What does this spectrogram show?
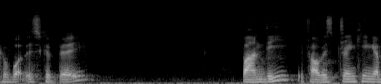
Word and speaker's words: Bundy: So this is about halfway between Brisbane and Cairns, and the first syllable is bund. Bund. Can you guys think of what this could be? Bundy.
